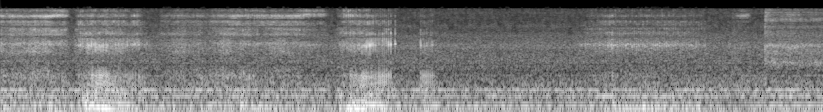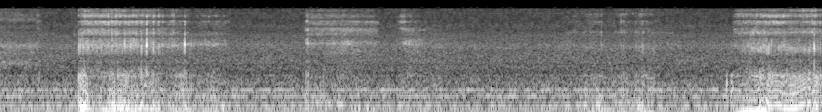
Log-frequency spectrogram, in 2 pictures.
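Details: Male snoring very loudly while napping on a couch, lying on his back with his mouth open, drooling; loud rumbling snores with each breath over a low hum, some higher pitched; heavy snoring, louder when on his back.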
